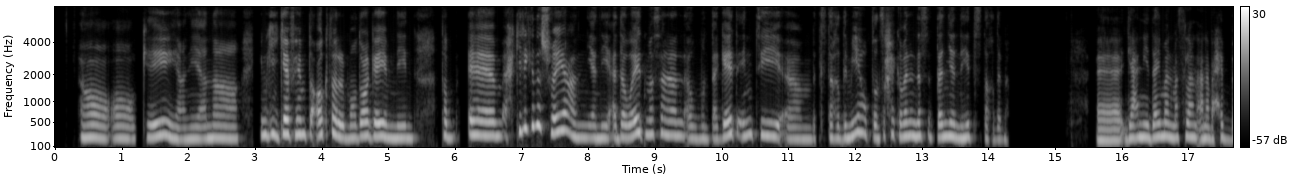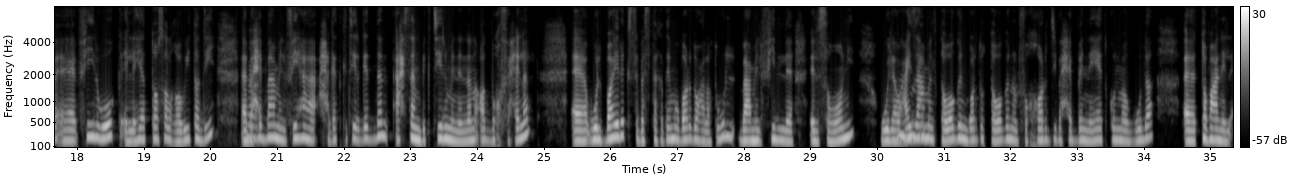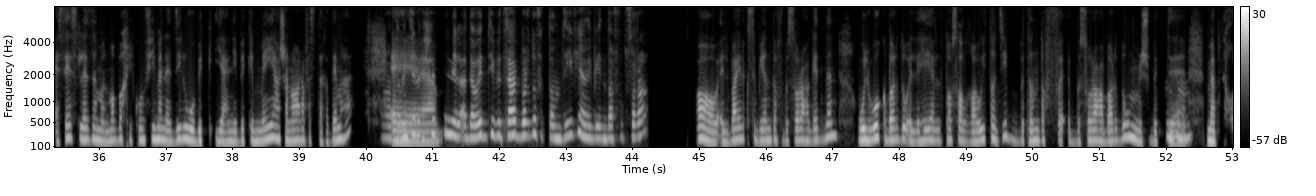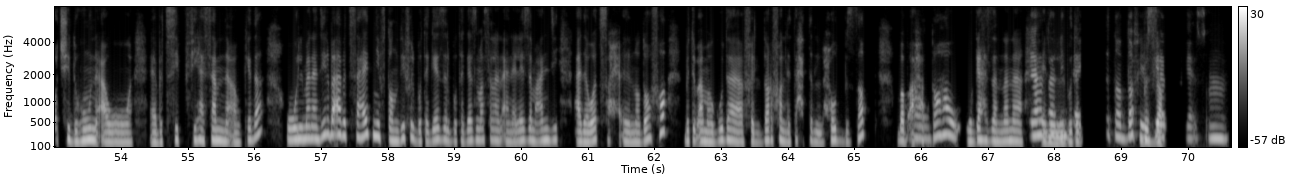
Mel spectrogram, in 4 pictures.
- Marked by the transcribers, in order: tapping; in English: "الووك"; other background noise; in English: "والووك"; unintelligible speech
- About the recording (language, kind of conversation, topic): Arabic, podcast, ازاي تحافظي على ترتيب المطبخ بعد ما تخلصي طبخ؟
